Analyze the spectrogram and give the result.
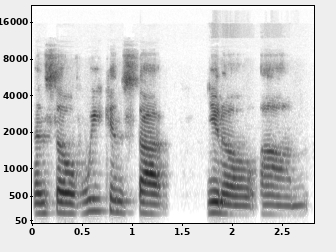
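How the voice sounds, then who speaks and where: A woman's voice: fairly low pitch, steady tone, unhurried, warm tone. A woman counselor giving earnest advice, talking with many fillers and restarts. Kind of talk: advice talk to camera. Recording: slightly dull lo-fi sound.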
